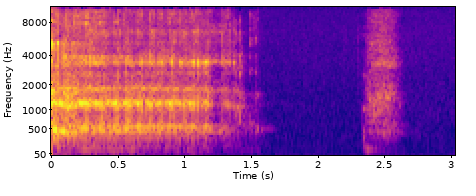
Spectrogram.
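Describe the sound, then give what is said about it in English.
A loud, drawn-out burp in an attempt at the world's loudest burp, a rough sustained belch of more than a second that tapers off, followed after a short silence by a brief second burst. “Doing an attempt to see if I'm eligible for the world's loudest burp, 109.9 decibels, by Peter Hun from England.”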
